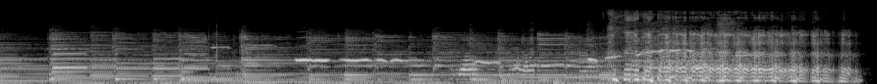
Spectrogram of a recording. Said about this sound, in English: the only part of this I kind of like a little bit is towards the end with the whistle. It's like kind of the only part I think is all right, just because it seems old timey.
